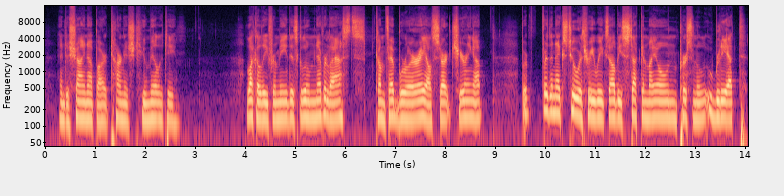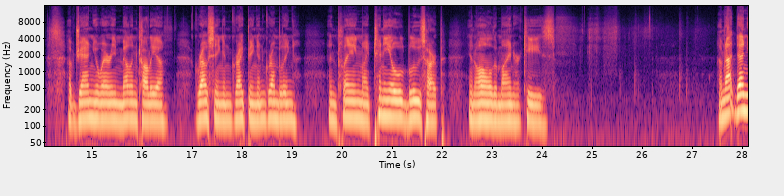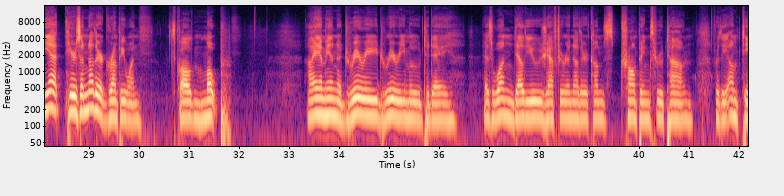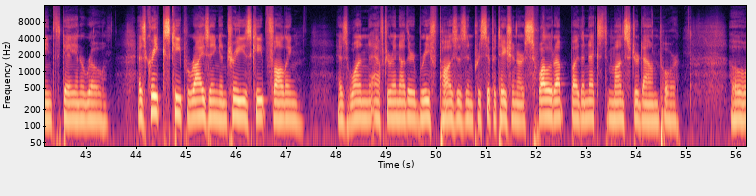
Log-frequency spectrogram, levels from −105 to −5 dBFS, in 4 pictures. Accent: American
